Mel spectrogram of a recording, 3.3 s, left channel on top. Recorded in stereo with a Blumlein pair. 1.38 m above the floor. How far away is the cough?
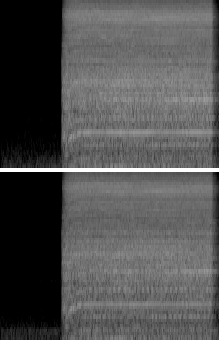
I don't hear a cough.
